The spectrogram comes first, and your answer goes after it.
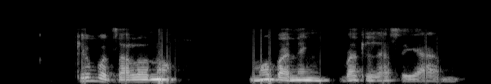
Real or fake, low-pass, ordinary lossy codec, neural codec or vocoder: fake; 5.4 kHz; Opus, 32 kbps; autoencoder, 48 kHz, 128 numbers a frame, DAC-VAE, trained on Japanese speech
